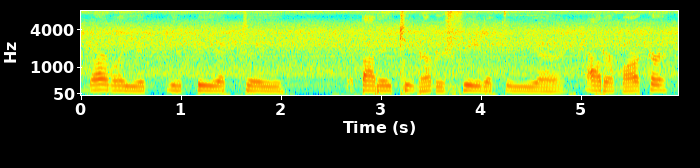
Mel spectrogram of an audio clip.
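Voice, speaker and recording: A man flying a small jet who talks through each step in a relaxed, halting way, heard over a pilot headset in the cockpit. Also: on the high side. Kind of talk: casual narration while flying. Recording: steady cockpit and engine noise.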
